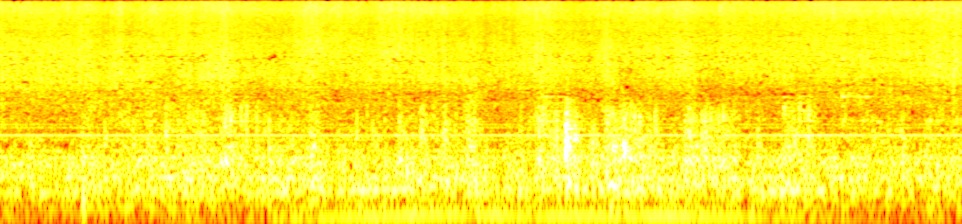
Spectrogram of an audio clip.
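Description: Chicken wings and pumpkin pieces sizzling in hot oil in a metal wok, stirred with a metal spatula that scrapes the pan. There is one sharper knock of the spatula about seven seconds in.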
